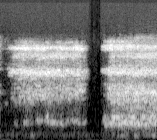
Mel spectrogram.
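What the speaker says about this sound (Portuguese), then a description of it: "E respira. E vai respirando em cima dele também." A person breathes out onto a crystal held close, two steady airy exhales broken by a brief pause, near and soft with no talking.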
